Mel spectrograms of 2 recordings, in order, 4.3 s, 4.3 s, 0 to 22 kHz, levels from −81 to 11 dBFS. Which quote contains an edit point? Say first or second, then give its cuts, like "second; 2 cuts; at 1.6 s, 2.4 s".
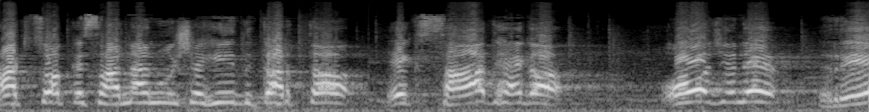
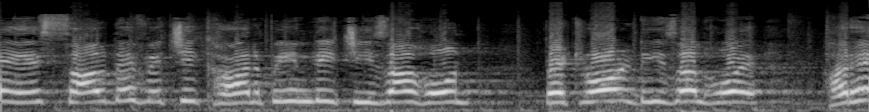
first; 1 cut; at 1.8 s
